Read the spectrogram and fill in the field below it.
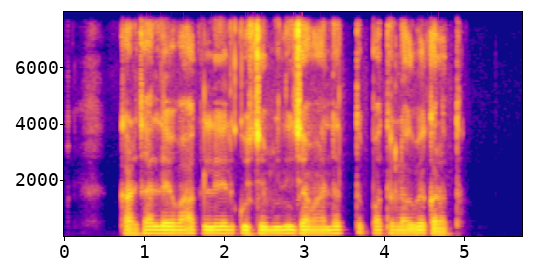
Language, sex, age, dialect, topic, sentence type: Maithili, male, 18-24, Bajjika, banking, statement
